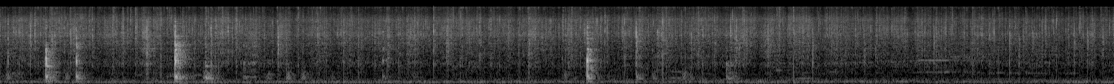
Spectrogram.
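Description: Egg fried rice sizzling and crackling in a hot nonstick frying pan as it is fried dry, with a spatula stirring and scraping through it. A few sharp clicks of the spatula against the pan stand out, the loudest about two seconds and six seconds in.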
